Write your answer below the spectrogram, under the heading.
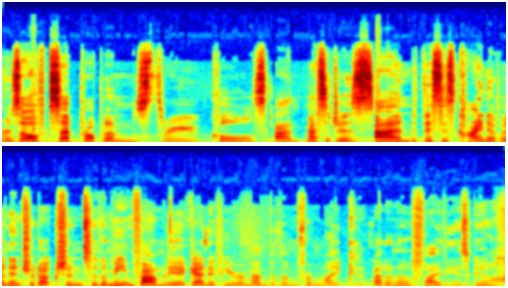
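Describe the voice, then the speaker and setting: A woman at a moderate pace with music in the background. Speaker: animator and channel owner. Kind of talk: casual chat.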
